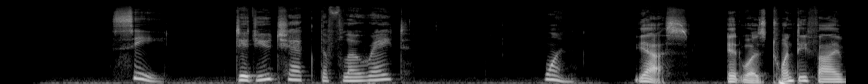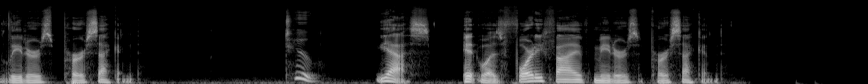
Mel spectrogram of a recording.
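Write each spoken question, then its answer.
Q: Did you check the flow rate?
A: 1: Yes, it was 25 liters per second.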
